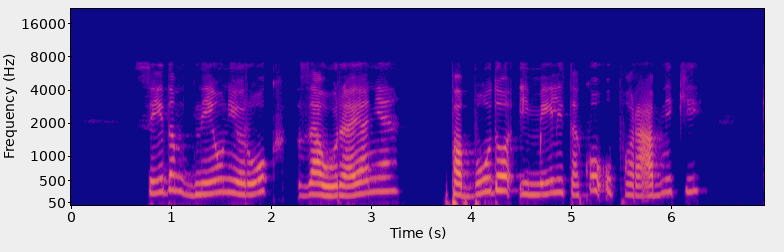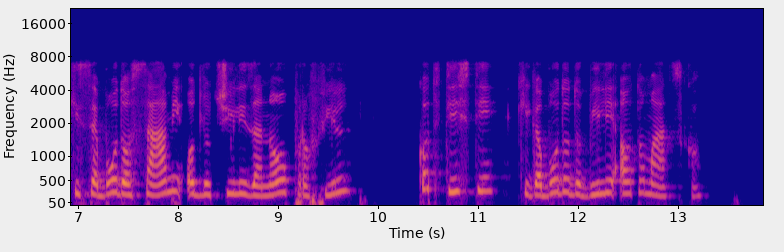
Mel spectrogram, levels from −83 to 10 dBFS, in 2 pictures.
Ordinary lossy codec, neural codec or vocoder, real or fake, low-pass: Opus, 24 kbps; none; real; 7.2 kHz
